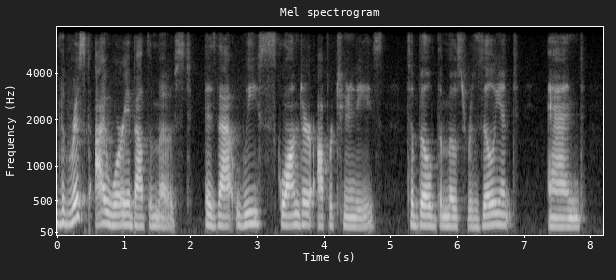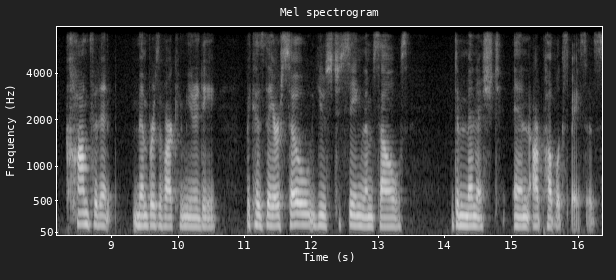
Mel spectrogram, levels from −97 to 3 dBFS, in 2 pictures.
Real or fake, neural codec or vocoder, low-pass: real; none; 7.2 kHz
